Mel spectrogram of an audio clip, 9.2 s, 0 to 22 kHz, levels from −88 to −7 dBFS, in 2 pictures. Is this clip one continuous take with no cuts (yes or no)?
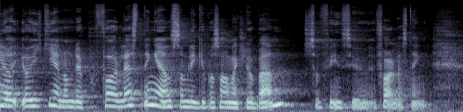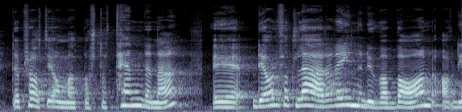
no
